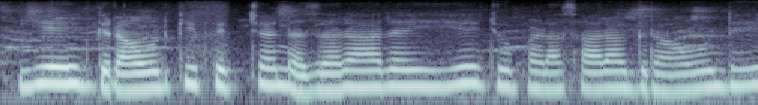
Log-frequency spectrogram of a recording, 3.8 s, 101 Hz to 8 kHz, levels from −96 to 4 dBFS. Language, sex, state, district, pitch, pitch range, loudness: Hindi, female, Himachal Pradesh, Shimla, 215 Hz, 200-235 Hz, -16 LUFS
